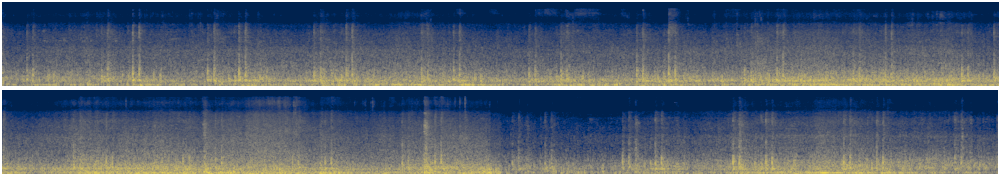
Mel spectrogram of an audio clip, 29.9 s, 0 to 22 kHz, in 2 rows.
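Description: Freight cars of CPKC train 112, mostly autoracks, rolling past close by: a steady, loud rumble of steel wheels on the rails with a rapid clickety-clack of wheels over the rail joints.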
